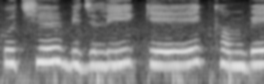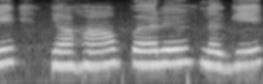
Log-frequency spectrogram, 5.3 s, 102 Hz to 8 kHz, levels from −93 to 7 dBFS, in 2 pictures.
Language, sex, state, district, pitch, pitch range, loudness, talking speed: Hindi, female, Punjab, Pathankot, 285 Hz, 275-305 Hz, -12 LUFS, 80 wpm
